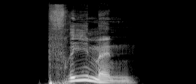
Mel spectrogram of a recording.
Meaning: dative plural of Pfriem
- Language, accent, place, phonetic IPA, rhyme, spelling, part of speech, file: German, Germany, Berlin, [ˈp͡fʁiːmən], -iːmən, Pfriemen, noun, De-Pfriemen.ogg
